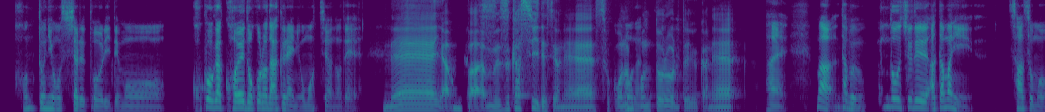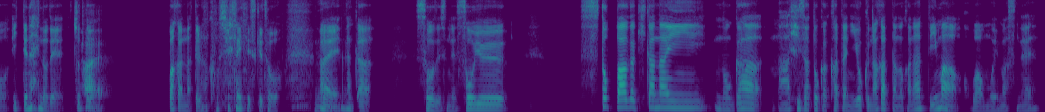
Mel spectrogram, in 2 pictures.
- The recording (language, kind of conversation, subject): Japanese, advice, 怪我や痛みがあるため運動を再開するのが怖いのですが、どうすればよいですか？
- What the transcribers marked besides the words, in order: tapping; laughing while speaking: "かもしれないですけど"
